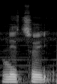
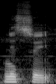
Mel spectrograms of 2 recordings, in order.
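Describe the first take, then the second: No difference in how they are said.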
